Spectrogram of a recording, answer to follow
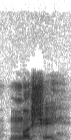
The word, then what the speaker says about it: mushy: the Park yeah so open your mouth just a little bit more on that vowel M mushy and mush mush there you go that's it m Mushi and Mushi father out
